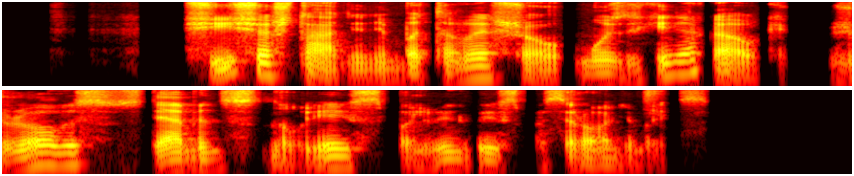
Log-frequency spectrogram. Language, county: Lithuanian, Utena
